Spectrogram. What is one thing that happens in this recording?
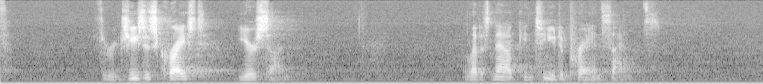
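A young man reads aloud calmly in a large echoing room.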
